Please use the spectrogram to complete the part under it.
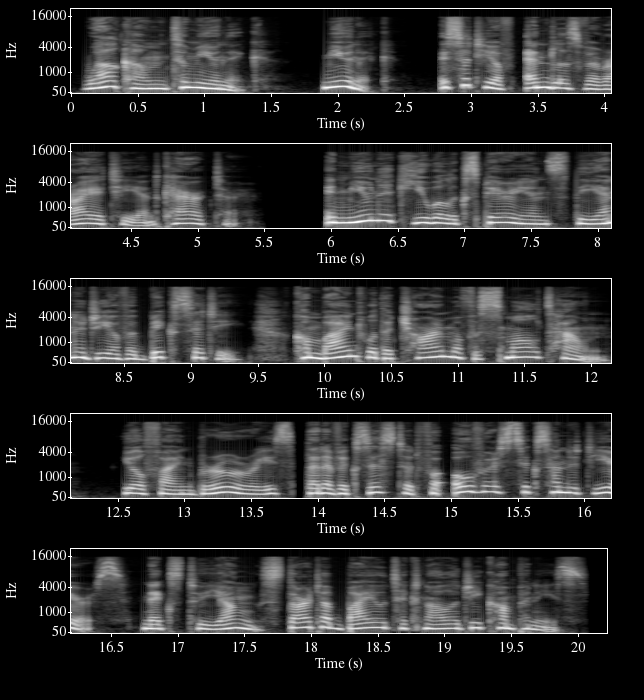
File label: EN audioguide; Munich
